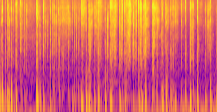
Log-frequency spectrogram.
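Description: Long nails tap and scratch the leather face of a small stuffed white leather watch pillow held in one hand. Rapid, irregular taps land as dull, low thumps with very short decay, mixed with soft scratching between them.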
